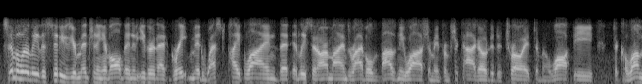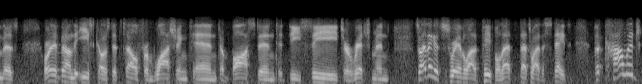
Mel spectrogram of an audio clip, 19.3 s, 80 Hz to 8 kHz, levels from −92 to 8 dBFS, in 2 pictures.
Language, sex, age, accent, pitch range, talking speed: English, male, 40-59, American, 110-150 Hz, 205 wpm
